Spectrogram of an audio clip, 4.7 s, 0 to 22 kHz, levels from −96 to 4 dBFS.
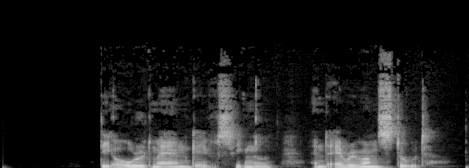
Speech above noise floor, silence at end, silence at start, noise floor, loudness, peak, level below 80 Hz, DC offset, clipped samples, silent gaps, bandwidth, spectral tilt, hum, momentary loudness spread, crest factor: over 70 dB; 0.35 s; 1 s; under -90 dBFS; -20 LUFS; -2 dBFS; -60 dBFS; under 0.1%; under 0.1%; none; 16 kHz; -4.5 dB/octave; none; 12 LU; 18 dB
